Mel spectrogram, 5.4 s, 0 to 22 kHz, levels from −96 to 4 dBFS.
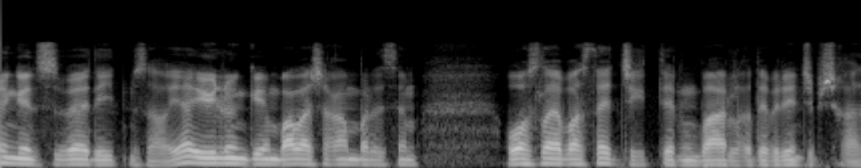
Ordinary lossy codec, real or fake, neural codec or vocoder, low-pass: none; real; none; none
